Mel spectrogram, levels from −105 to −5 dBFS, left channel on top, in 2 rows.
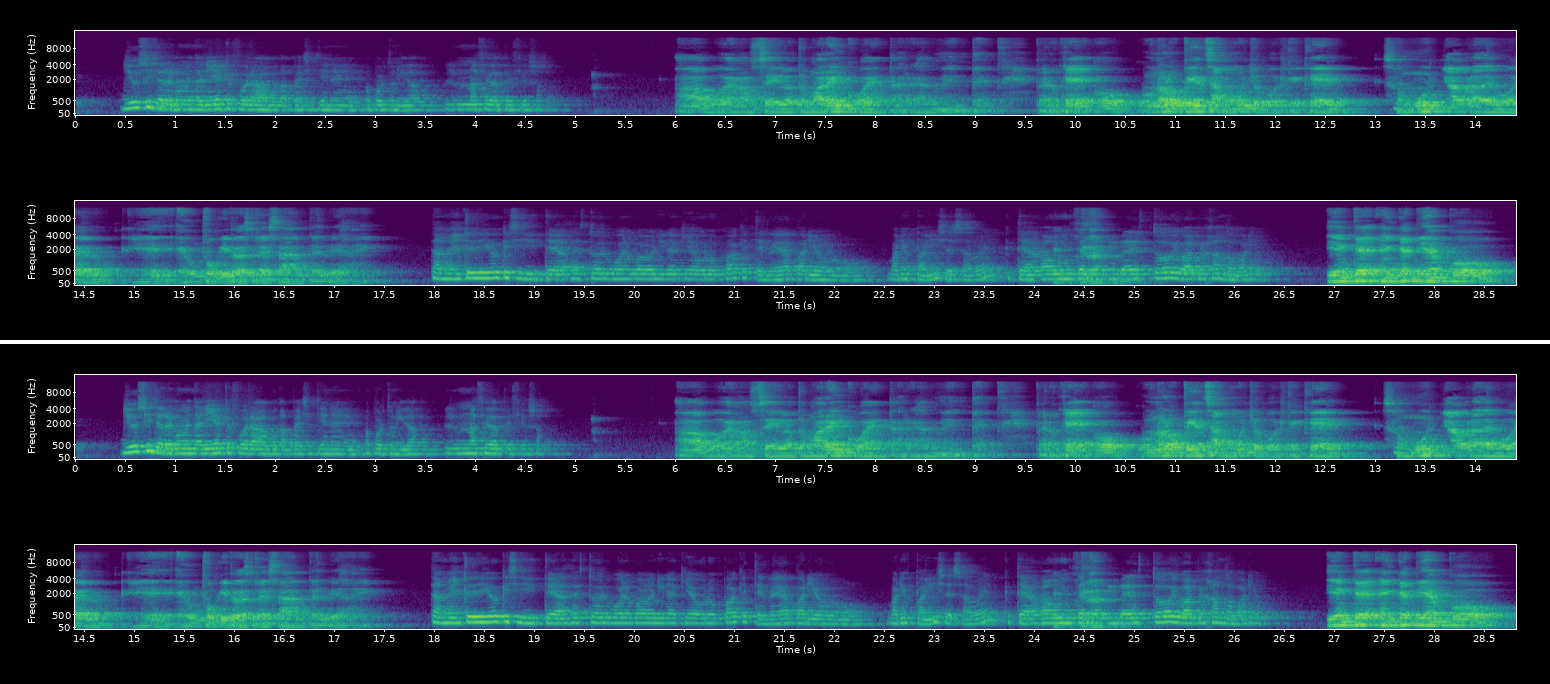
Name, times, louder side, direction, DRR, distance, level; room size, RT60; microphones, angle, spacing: voice 1, 0.5-4.7 13.2-13.4 18.0-26.3, right 2 dB, 60° right, 4 dB, 1.3 m, -35 dB
voice 2, 6.0-12.7 13.1-17.4 24.5-24.7 26.9-28.6, equal, 20° right, 1 dB, 3.4 m, -30 dB
19.5 x 8.5 x 5.3 m, 1.0 s
head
